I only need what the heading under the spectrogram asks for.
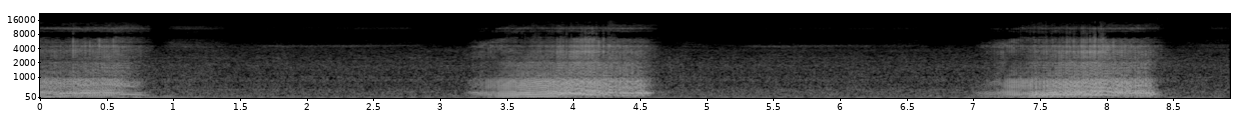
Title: Snoring 😴 away 😊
